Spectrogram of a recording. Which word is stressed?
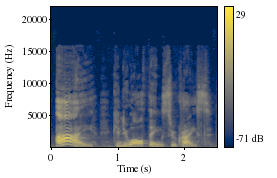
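I. The stress falls on the word "I".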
